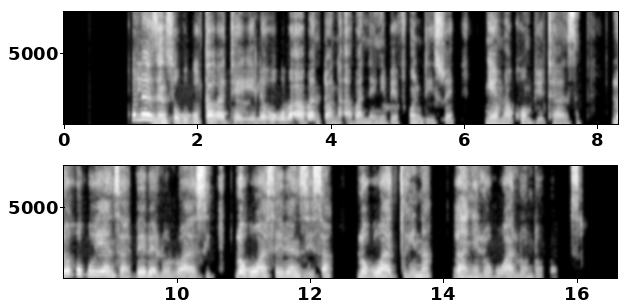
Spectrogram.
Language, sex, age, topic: North Ndebele, female, 36-49, education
